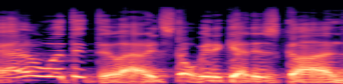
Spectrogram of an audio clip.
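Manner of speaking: very high, whiny frightened voice; panicked whine. Retold or imitated. Informant frozen by the order, whining very high. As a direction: whimper it out, high and helpless. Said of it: "He's like".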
